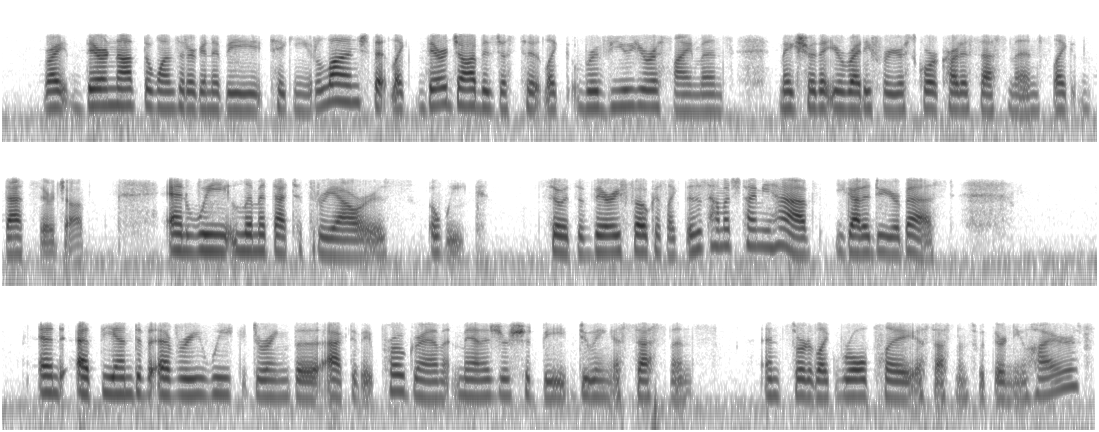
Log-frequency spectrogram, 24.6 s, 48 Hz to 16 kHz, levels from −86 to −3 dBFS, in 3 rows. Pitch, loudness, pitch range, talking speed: 195 Hz, -30 LUFS, 180-205 Hz, 225 wpm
